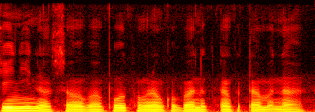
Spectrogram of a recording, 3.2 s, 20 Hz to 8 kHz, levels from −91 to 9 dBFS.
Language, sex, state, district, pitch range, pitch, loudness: Garo, male, Meghalaya, South Garo Hills, 105-120 Hz, 115 Hz, -15 LUFS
